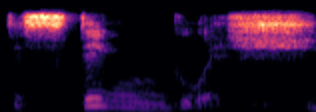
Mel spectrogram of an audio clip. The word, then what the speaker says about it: distinguish: okay okay perfect so there's a little W to remind you that gu sounds like gu that's exactly right distinguish distinguish okay I got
